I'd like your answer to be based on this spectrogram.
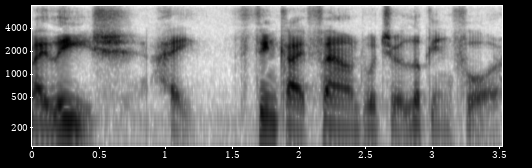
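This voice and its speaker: On a very clean recording with a silent background, a man puts on a character voice at a medium pitch, speaking at a fairly slow pace. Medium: actual play. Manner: formal, deferential.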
